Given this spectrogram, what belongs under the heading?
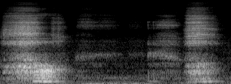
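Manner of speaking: HO with a rough, heavily breathed H; phlegmy H. Shown as a demonstration. Showing the Greek breathing mark, HO with a phlegmy H. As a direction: push out "ho" with phlegm on the H. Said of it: "some good old, some phlegm".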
